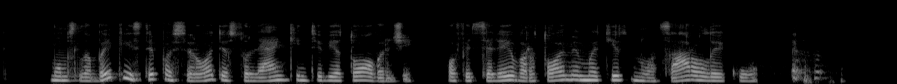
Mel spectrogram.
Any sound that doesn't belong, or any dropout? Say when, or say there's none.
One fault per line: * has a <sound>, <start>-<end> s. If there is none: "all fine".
* has a cough, 7.9-8.4 s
